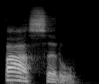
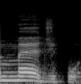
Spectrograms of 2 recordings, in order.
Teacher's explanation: a antepenúltima né então a gente vai acentuar a palavra médico a sílaba mais forte é a antepenúltima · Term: proparoxítona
